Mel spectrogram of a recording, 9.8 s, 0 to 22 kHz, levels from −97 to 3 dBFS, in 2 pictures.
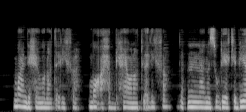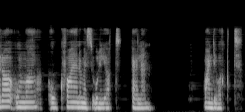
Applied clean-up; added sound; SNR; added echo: neural mask model DeepFilterNet 3.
